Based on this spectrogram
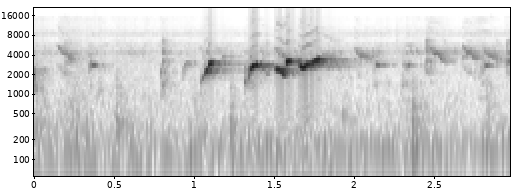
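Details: Aviary-kept black-naped oriole (kutilang emas) in Indonesia: a mellow, looping fluted whistle that rises and twists over half a second, framed by soft high chirps from other birds before and after.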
